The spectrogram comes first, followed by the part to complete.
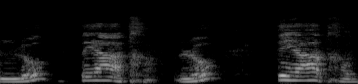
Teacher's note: থে বলবো না কারণ আশের উচ্চারণ নাই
